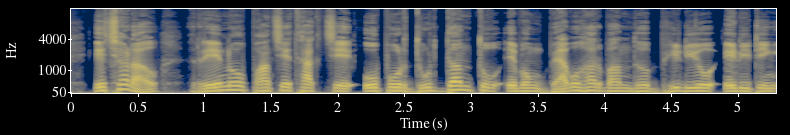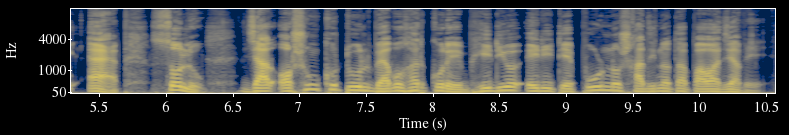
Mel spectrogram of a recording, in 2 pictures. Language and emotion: Bengali, neutral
